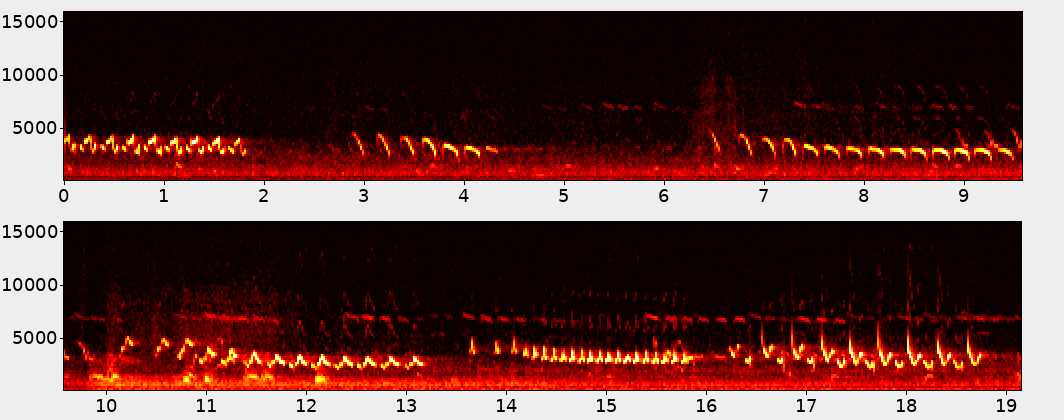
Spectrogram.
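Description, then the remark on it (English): Bright songbird phrases repeat in quick, rhythmic bursts of high chirps and trills, with another bird joining midway over a steady hum of insects in the background. “they all kind of, you know, circle around in their territory, singing at the same time, or do it from a perch”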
